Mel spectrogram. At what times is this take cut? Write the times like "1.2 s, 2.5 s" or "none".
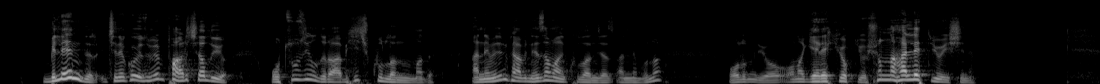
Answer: none

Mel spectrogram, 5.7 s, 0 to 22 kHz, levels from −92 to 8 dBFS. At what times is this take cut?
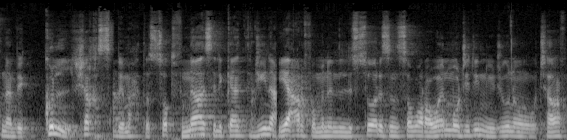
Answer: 1.1 s, 1.8 s, 2.8 s

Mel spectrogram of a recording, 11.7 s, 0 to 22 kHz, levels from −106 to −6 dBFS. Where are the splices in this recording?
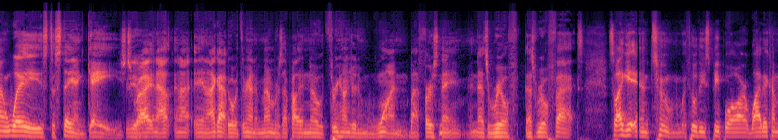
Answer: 3.4 s, 9.5 s

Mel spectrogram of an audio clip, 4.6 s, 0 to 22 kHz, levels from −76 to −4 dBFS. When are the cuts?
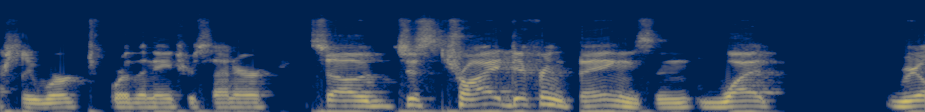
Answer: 1.4 s, 3.5 s

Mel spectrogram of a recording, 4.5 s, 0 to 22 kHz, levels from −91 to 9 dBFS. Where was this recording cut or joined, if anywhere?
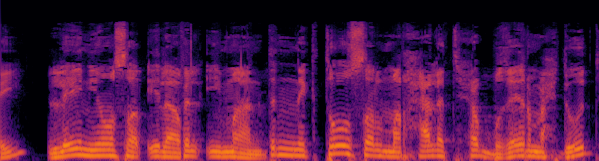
1.3 s, 2.0 s

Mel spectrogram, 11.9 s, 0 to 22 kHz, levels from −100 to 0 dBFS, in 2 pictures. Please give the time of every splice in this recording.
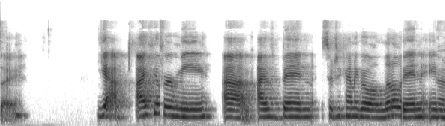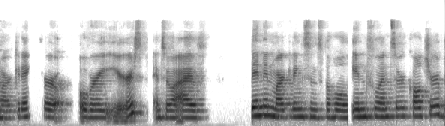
2.1 s, 5.4 s, 7.9 s, 10.6 s

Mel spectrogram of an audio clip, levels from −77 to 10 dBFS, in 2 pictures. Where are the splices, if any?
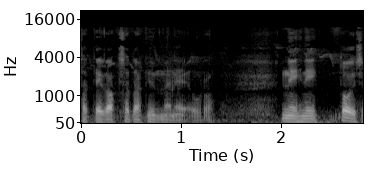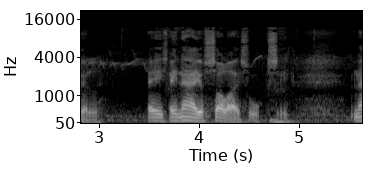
2.6 s, 3.6 s

